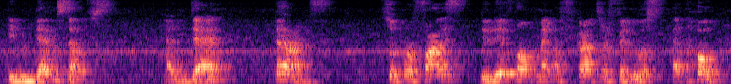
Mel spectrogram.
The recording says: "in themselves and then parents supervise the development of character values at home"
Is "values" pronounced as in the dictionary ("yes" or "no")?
no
